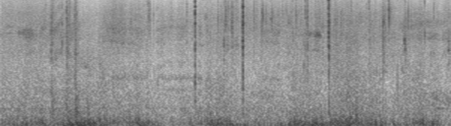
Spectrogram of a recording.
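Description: Strong gusting wind buffeting the microphone: a loud, low rumble that swells and dips in gusts, with a few sharp clicks over it.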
